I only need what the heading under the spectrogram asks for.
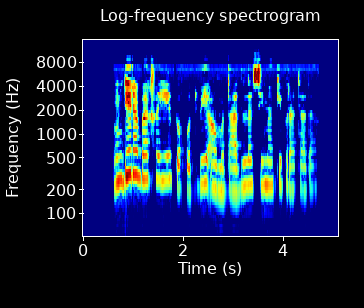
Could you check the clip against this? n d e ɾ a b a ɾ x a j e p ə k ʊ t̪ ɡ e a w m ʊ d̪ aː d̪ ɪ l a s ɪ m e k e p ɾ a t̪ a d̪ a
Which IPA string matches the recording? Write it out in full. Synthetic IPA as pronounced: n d e ɾ a b a ɾ x a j e p ə q ʊ t̪ b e a w m ʊ t̪ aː d̪ ɪ l a s i m a k e p ɾ a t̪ a d̪ a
